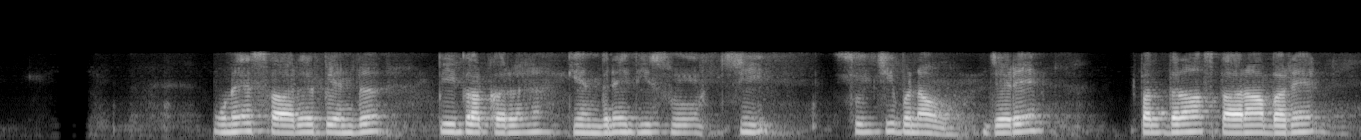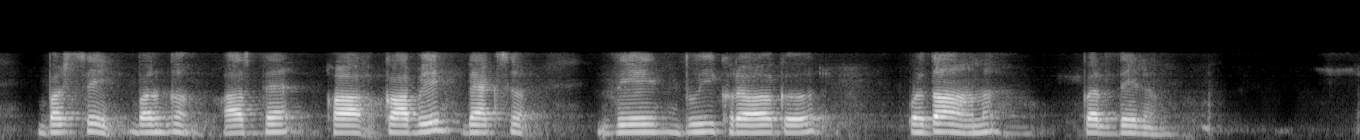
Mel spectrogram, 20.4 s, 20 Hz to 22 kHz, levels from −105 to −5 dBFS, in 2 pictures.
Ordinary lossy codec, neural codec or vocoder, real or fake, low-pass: none; codec, 24 kHz, 0.9 kbps, WavTokenizer, small release; fake; 5.4 kHz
